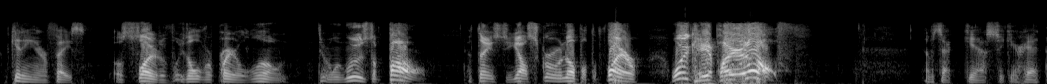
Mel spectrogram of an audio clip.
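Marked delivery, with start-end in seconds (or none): 1.2-8.1 berating Big Mac. Acted. Big Mac blaming Applejack for the farm, building shout. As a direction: build up to a furious yell.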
